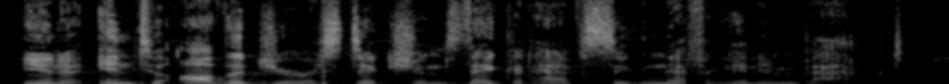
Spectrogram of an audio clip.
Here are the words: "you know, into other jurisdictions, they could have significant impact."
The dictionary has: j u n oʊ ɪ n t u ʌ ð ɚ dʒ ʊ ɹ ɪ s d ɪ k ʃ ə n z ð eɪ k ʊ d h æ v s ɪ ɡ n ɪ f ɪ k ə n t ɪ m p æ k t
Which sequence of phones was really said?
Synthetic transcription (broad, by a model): j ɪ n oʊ ɪ n t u ʌ ð ɚ dʒ ʊ ɹ ɪ s d ɪ k ʃ ə n z ð eɪ k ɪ d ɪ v s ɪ ɡ n ɪ f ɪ k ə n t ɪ m p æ k t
